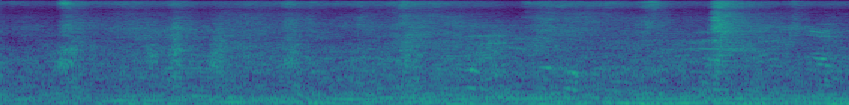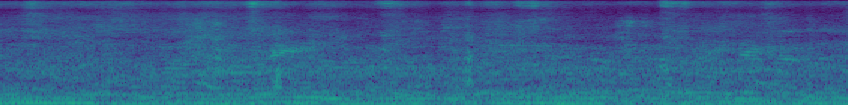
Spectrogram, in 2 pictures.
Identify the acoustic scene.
park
